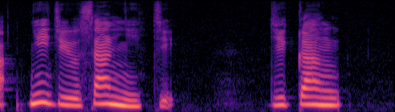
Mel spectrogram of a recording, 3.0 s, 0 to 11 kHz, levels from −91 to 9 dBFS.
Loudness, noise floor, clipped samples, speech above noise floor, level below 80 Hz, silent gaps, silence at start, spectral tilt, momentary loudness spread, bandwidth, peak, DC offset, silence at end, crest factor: -22 LUFS; -67 dBFS; under 0.1%; 46 dB; -70 dBFS; none; 0 s; -6.5 dB/octave; 16 LU; 10 kHz; -10 dBFS; under 0.1%; 0.4 s; 14 dB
